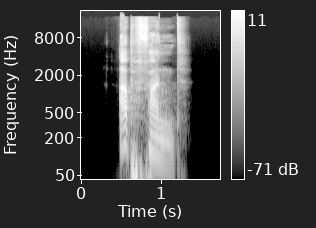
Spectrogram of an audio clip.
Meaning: first/third-person singular dependent preterite of abfinden
- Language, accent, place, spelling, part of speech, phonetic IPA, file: German, Germany, Berlin, abfand, verb, [ˈapˌfant], De-abfand.ogg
